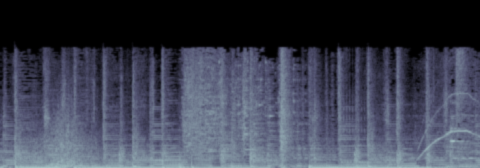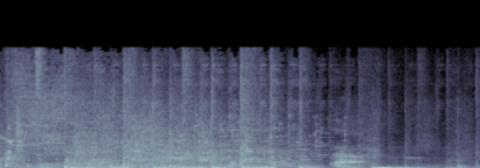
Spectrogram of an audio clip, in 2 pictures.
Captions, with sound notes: (glass breaking) (items whistling) (pots clanging) Ah, here we go.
